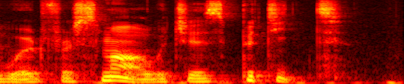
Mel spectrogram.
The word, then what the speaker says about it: petit: So an example of that will be the word for small which is petite. Petit petit petit.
